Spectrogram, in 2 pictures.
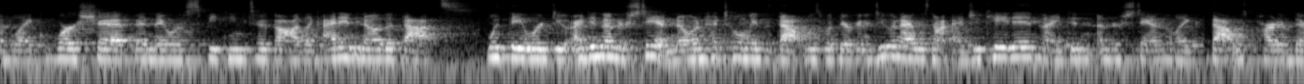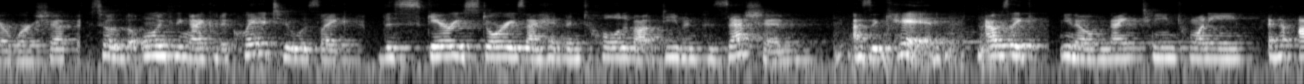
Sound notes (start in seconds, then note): none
